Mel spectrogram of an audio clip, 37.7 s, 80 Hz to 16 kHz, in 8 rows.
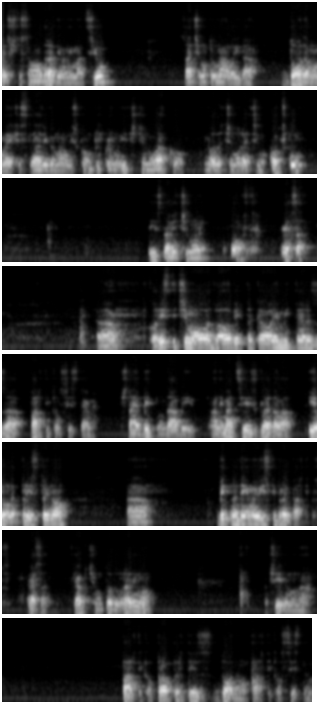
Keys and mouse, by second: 6.5 shift+a, 10.2 g, 14.3-15.5 middle drag, 17.5 click, 37.0 click.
